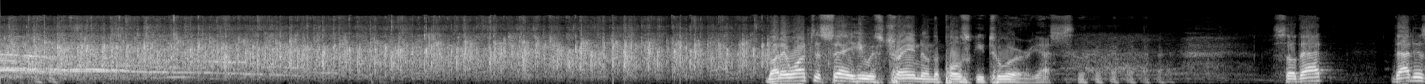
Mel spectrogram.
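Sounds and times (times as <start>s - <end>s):
crowd applause: 0.0s - 8.2s
speech: 7.7s - 12.0s, 12.7s - 13.3s, 13.9s - 14.2s
laughter: 10.6s - 12.0s.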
